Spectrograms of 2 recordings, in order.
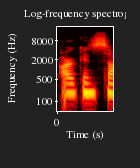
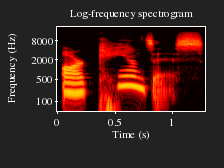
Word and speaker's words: Arkansas: the Little and Big Arkansas River meet. and she told me that the river is actually pronounced as Ar Kansas when it's in Kansas, but when it's not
